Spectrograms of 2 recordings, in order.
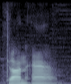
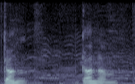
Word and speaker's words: Gundham: His name is Gunham. Or Gunham. – It's pronounced Gundam. Gundam. Like G-U-N-D. H-A-M.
